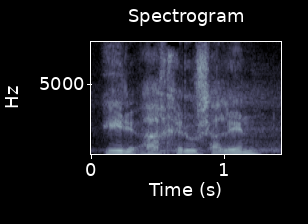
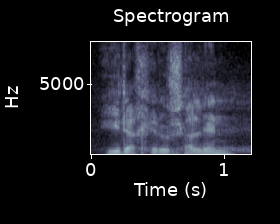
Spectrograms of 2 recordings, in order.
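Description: No difference in how they are said.

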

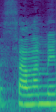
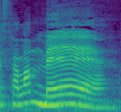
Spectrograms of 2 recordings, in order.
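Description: First: Salamé said as salamê with a closed final e; closed vowel. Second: Salamé with an open final é, slow and louder; open vowel. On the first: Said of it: "perceber um pouquinho do acento circunflexo". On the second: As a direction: open the last e of salamé wide. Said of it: "trocar o acento". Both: Shown as a demonstration.

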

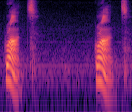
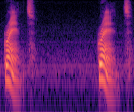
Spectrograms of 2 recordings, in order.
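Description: First: "grant" with a broad AH vowel; long open AH in "grant"; British pronunciation. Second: "grant" with a short A as in cat; American AE in "grant"; American pronunciation. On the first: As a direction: say "grant" as GRAHNT. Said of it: "在美音中会把啊变成哎". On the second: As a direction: say "grant" as GRANT with an AE vowel. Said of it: "在美音中会把啊变成哎这么读". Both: Shown as a demonstration.

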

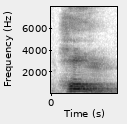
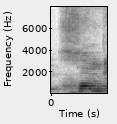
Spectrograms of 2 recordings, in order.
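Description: First: "Home" as "hoh-oom", punched loud; a loud "Home" with a gliding vowel; correct diphthong. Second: "Home" as short "hom"; no glide in the vowel of "Home"; wrong pure O. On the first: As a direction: glide "o" into "u" in "Home". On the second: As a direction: mispronounce "Home" with a Turkish "o". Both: Shown as a demonstration. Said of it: "Home diye bir şey yok".

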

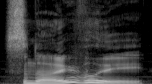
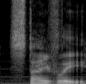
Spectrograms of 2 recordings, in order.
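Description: First: Loud, high, drawn-out villain's roar. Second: Said in the usual way. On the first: Acted. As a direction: roar for the underling, stretching the name. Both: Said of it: "deep and ominous voice roared".

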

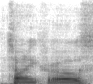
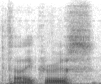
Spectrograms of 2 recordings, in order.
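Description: First: Said in the usual way. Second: Softer, breathy under-the-breath repeat; whispered repeat. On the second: Real, not acted. Repeating a card name to himself, whispered. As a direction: murmur the name to yourself.

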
